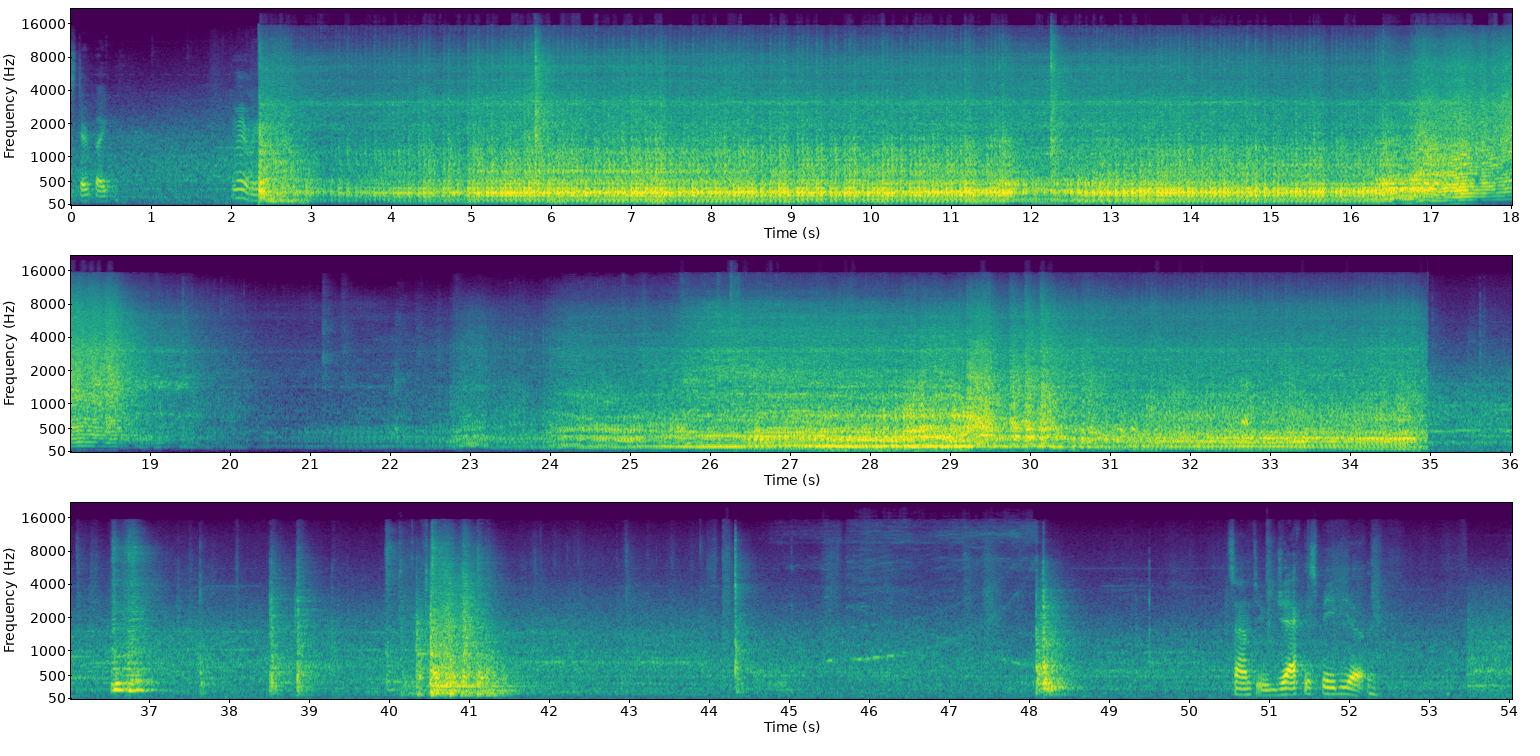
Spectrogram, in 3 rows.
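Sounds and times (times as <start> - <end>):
dirt bike engine revving: 2.4 - 19.8, 22.7 - 35.0, 44.8 - 48.6.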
